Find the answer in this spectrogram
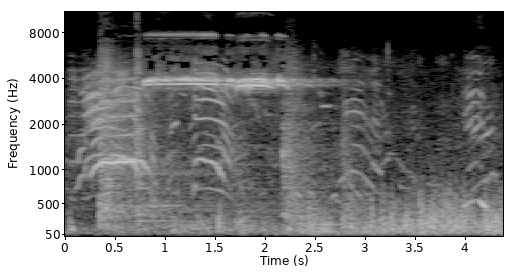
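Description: Spectators shouting and yelling. About a second in, a referee's whistle blows a steady shrill tone for about two seconds, blowing the play dead.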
